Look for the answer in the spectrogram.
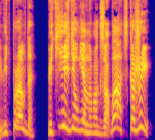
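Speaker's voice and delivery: high, loud frightened babbling; panicked pleading. Acted. Terrified thief begs his accomplice to back him up. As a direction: beg them to believe you, voice climbing.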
